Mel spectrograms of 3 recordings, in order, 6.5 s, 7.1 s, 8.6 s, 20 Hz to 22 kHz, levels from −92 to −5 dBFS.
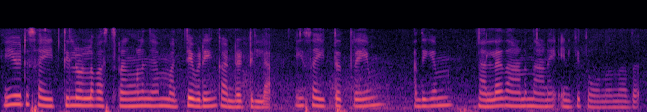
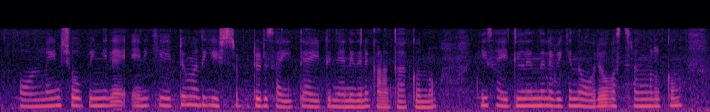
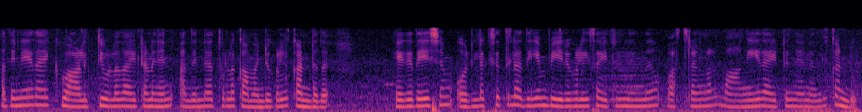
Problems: background sounds at intervals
